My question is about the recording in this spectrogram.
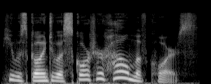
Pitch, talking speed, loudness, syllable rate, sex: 195 Hz, 255 wpm, -17 LUFS, 5.8 syllables/s, female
